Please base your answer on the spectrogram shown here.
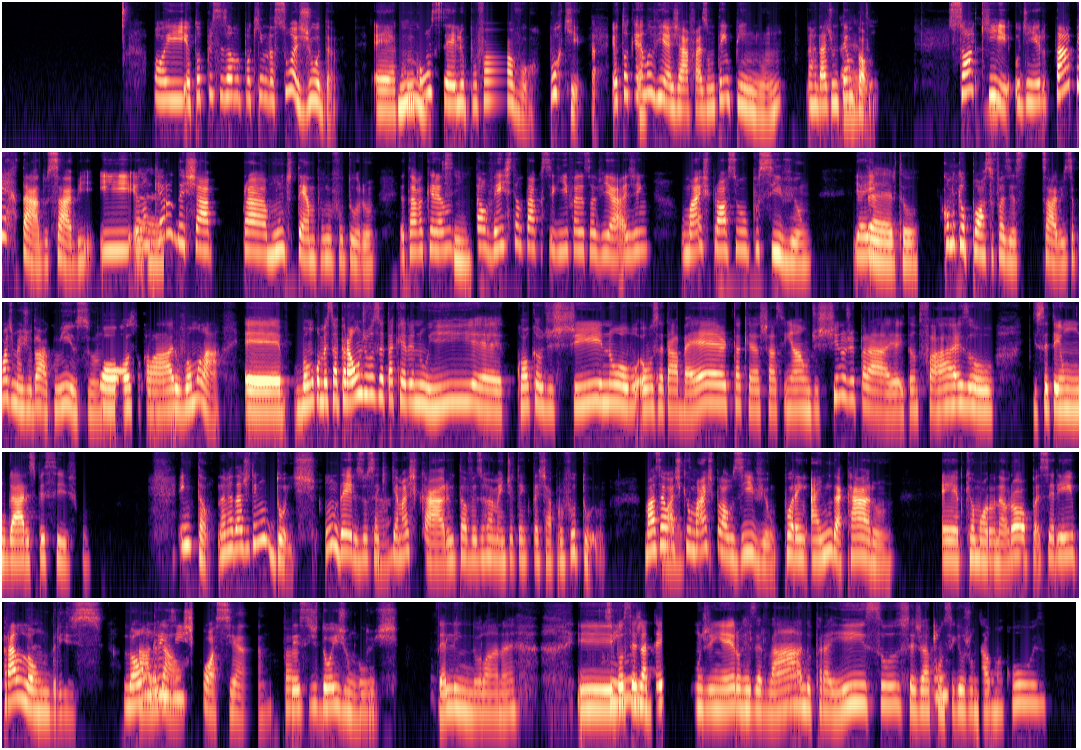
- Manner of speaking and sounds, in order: tapping; distorted speech; static; other background noise; chuckle
- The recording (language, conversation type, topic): Portuguese, advice, Como posso viajar com um orçamento muito apertado?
